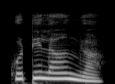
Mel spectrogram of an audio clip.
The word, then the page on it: ಕುಟಿಲಾಂಗ: kuṭilāŋga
